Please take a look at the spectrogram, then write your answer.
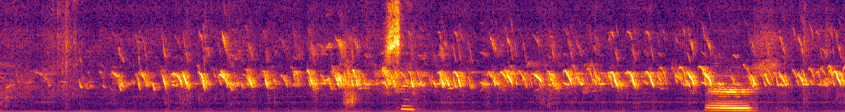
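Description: Young chicks a few weeks old in a brooder, heard as a steady stream of high peeping chirps and soft clucks close by, with someone talking over them and a brief louder squawk near the end.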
